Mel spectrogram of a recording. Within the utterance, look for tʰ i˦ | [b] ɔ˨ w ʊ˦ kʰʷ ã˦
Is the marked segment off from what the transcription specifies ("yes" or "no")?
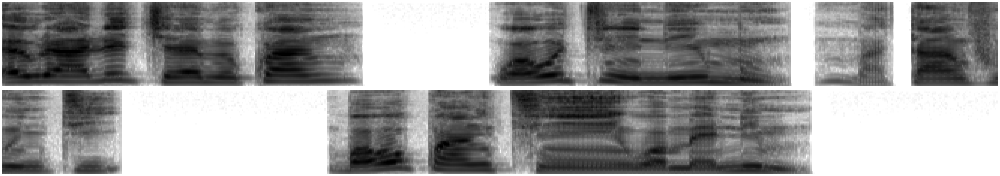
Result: no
